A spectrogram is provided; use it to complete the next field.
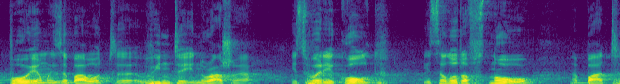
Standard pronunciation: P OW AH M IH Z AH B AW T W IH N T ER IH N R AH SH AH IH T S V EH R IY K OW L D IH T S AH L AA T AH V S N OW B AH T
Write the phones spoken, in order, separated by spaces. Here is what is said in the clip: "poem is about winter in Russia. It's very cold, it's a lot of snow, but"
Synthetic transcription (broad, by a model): P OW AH M IH Z AH B AW T W IH N T ER IH N R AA SH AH IH T S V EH R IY K OW L D IH T S AH L AA T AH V S N OW B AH T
